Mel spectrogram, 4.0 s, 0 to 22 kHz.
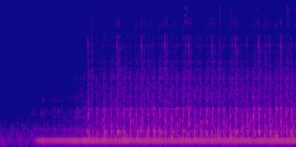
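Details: Montgomery Ward Signature UHT J260F sewing machine, over 60 years old, all-steel gears, cleaned and oiled, run slow via presser foot: motor hum rises then even stitching tick about three a second, no grinding; runs smooth.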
